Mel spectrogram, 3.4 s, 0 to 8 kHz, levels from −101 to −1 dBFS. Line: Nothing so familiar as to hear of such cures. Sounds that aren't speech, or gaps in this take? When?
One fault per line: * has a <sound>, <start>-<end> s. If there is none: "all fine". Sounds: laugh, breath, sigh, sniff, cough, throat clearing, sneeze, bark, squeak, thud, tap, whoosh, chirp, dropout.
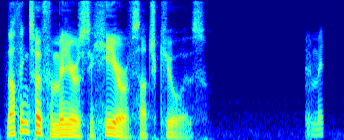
* has a laugh, 3.0-3.2 s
